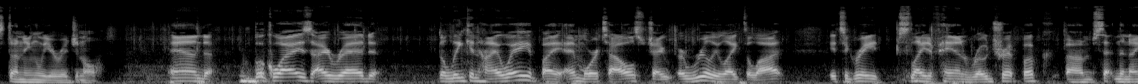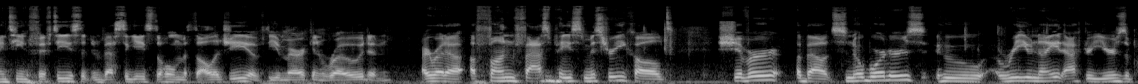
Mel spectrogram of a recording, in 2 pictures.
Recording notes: Apologies in advance for the scratchy audio quality, I had to record while driving around and my car loves to make every awful noise imaginable.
